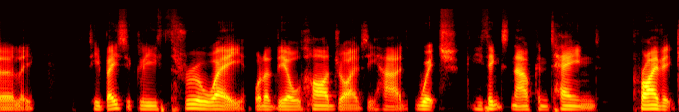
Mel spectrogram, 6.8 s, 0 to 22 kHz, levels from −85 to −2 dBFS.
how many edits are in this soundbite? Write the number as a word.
three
